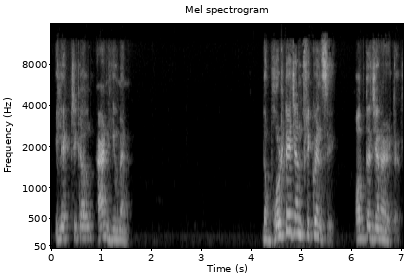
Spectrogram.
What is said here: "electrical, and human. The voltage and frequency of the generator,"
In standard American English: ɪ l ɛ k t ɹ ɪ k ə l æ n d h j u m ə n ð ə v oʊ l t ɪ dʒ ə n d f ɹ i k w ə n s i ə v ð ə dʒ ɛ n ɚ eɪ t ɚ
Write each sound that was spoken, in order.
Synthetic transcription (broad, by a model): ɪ l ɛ k t ɹ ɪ k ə l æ n d h j u m ə n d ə b oʊ l t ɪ dʒ ə n d f ɹ i k w ə n s i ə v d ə dʒ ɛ n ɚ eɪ t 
